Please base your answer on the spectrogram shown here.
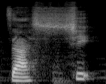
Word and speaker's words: ざっし: Zashi, this means a magazine. And,machi or match. Notice that for the sh sound in zashi, we only add an extra s to the romaji.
